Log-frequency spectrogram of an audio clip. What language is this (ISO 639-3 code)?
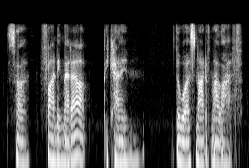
eng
